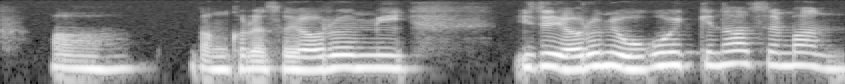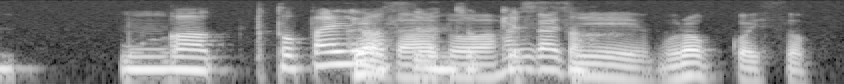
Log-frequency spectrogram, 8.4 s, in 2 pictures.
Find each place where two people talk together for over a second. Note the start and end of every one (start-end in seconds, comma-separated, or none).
6.0-7.2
